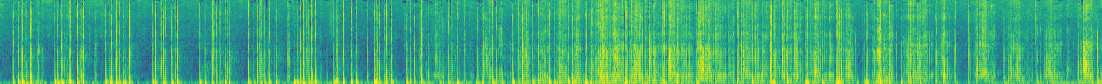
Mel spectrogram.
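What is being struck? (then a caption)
Small leather handbag. A small, hollow black bag of smooth leather with metal studs at its base is held up and tapped and scratched with long nails. Quick, dull, low-pitched taps come first, then give way to a steadier, continuous scratching rustle that stays deep and muffled with almost no bright edge.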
